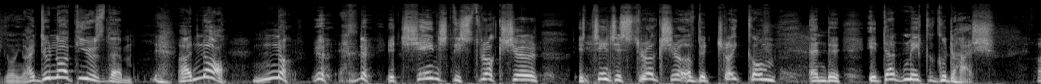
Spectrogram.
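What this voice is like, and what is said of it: Poor imitation of French accent. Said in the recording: “I fucked up his accent. ... Didn't do a good French.”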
